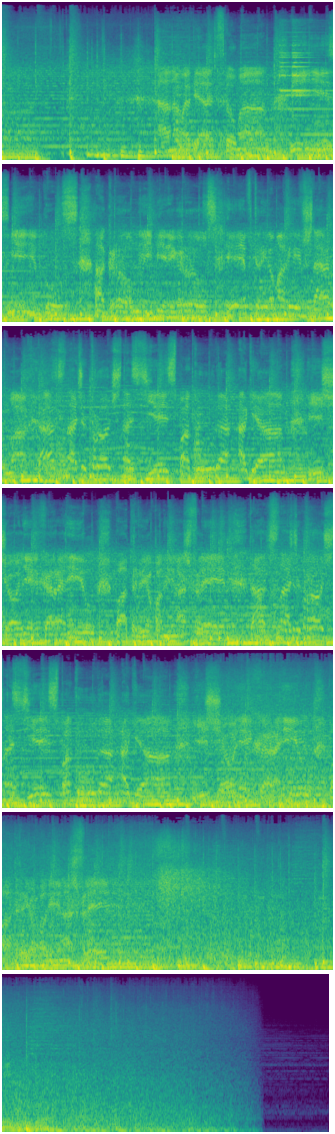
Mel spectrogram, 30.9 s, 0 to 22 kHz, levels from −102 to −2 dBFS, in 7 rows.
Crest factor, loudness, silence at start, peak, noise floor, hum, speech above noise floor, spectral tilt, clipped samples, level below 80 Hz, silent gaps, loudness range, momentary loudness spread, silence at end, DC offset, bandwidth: 12 dB; -12 LUFS; 0 s; 0 dBFS; -73 dBFS; none; 62 dB; -4.5 dB/octave; under 0.1%; -18 dBFS; none; 5 LU; 6 LU; 1.25 s; under 0.1%; 17.5 kHz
